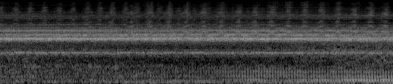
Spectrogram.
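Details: Cicadas in Laos fill the air with a loud, steady, high-pitched metallic drone that never pauses.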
